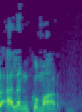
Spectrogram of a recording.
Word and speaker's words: Alan Kumar: By name, how do we say that? Alan. Pray for Alan Kumar. Okay? A-L-A-N-K-U-M-A-R.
